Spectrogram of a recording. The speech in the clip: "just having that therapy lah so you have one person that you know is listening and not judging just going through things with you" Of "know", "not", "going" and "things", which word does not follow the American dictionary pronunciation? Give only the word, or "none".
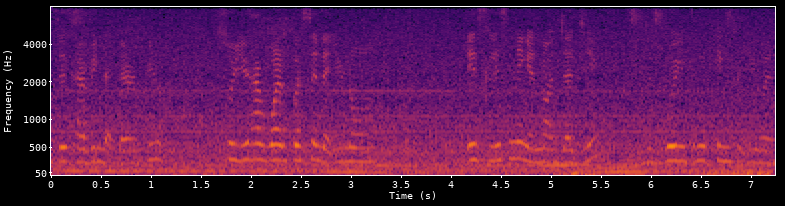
things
